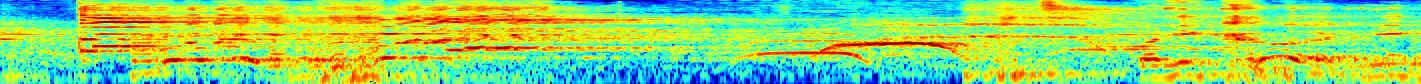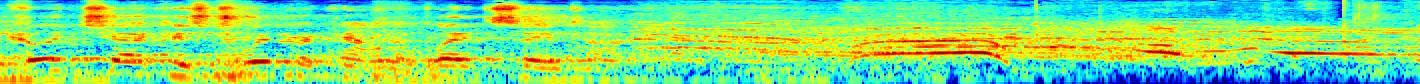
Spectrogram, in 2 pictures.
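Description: A live band plays loud music in a big echoing space.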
